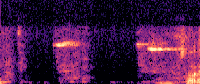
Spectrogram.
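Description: A quiet pause in a man's speech: the end of a hummed "mm-hmm", a few faint mouth or voice sounds, then he starts talking again near the end.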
